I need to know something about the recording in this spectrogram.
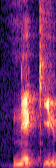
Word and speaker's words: NICU: So, NICU is how it's pronounced in a hospital.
